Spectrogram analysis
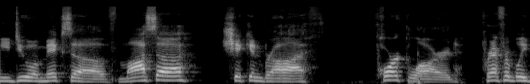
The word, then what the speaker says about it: masa: baking you mix it pronounce Mesa but I must put must be wrong on that one dude you are you are it's Masa so you take the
